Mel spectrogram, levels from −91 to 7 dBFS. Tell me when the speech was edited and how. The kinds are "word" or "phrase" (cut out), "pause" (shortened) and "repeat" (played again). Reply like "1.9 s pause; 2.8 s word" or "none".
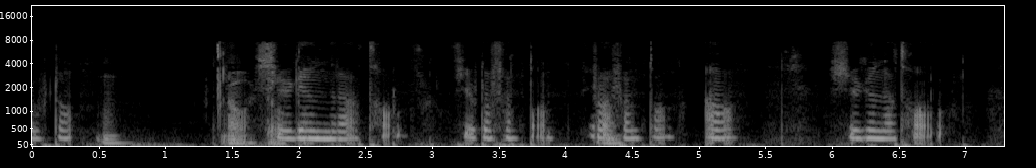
3.1 s pause; 4.2 s word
